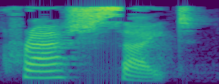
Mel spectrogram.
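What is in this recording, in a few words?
"crash site", English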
